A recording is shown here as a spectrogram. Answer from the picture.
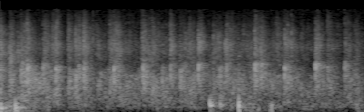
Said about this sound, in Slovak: Ja si myslím, že taký septembrový ešte jeden potlesk.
